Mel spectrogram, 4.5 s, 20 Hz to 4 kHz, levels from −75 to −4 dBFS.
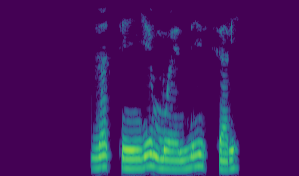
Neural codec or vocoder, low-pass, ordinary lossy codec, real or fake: none; 3.6 kHz; MP3, 16 kbps; real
